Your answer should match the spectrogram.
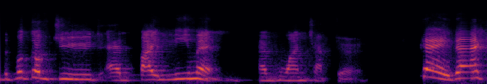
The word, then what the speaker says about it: Philemon: however you pronounce it so i pronounced it filament right but all the videos and like audio commentaries and stuff that i listen to say philemon so i will say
